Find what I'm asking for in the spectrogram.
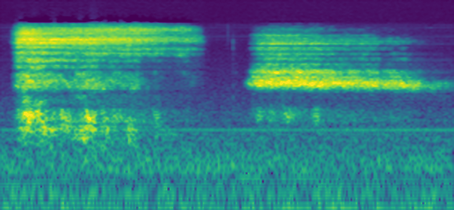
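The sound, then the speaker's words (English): Deep breaths during a guided breathing exercise: two long, airy breaths, each lasting a couple of seconds, separated by a short pause. They are heard alone and fairly softly. “Breathe in.”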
